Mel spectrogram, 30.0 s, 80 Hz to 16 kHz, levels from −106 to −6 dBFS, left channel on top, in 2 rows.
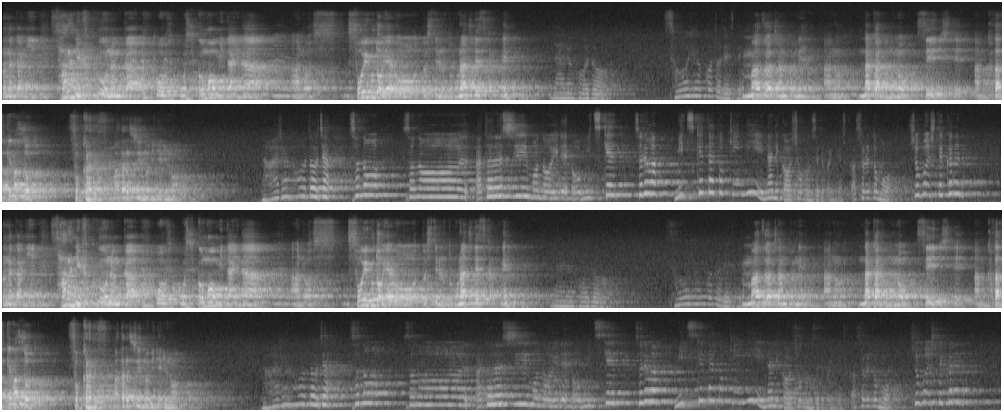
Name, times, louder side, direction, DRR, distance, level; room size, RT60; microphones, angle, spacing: voice 1, 0.0-7.6 11.1-12.0 12.3-15.6 16.0-17.6, right 1 dB, 20° right, 0 dB, 2.9 m, -30 dB
voice 2, 4.0-4.6 8.2-9.1 10.0-11.1 11.4-11.6 12.0-12.3 14.9-15.4 16.4-17.1 18.9-20.7 21.0-24.8 25.1-28.3 28.6-29.4, left 2 dB, 40° left, 5 dB, 1.4 m, -43 dB
25.0 x 13.0 x 9.8 m, 2.1 s
head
